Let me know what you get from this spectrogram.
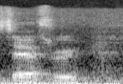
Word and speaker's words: Standefer: But thank you very much, Dr. Standefer.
